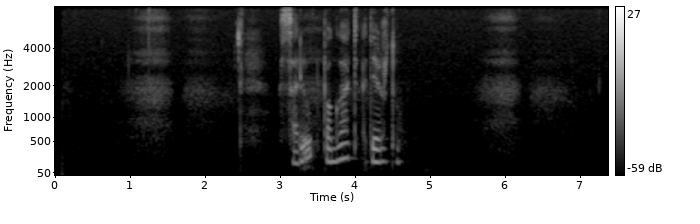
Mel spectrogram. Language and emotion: Russian, neutral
